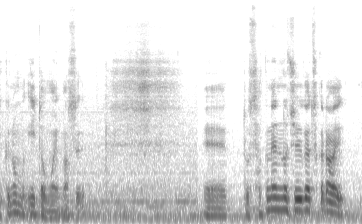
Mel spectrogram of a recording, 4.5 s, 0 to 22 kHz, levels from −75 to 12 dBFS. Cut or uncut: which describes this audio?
cut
